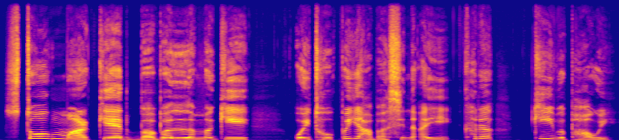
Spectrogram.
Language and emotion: Manipuri, fearful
